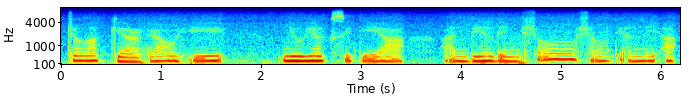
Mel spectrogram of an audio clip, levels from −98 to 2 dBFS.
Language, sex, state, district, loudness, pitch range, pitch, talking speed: Mizo, female, Mizoram, Aizawl, -15 LUFS, 190-210 Hz, 200 Hz, 135 wpm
